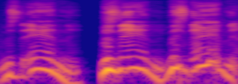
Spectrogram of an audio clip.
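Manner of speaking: mock urgent, panicky, rising, repeated calling out. Retelling how a woman kept calling his name, imitating a panicked call. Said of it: "I hear panic in her voice".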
